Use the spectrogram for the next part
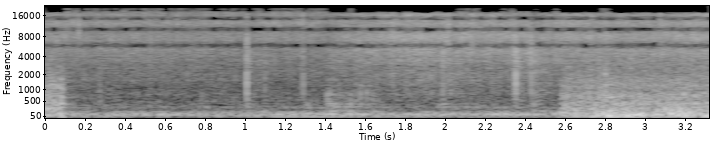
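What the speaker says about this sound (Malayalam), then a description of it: "അങ്ങനെ അത് മുഴുവനും ഇതുപോലെ ഒന്ന് ഫ്രൈ ചെയ്തിട്ട് എടുക്കണം." Pappadam fries in hot oil with a continuous crackling sizzle and a few sharp pops, growing louder and denser near the end.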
